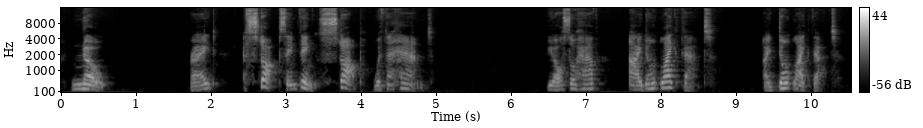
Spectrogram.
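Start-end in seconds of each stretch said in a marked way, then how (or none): 9.3-10.3 calm, clear, steady and firm. Teaching phrases for setting boundaries, said calm, clear and firm. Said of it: "Calm and clear and firm".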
